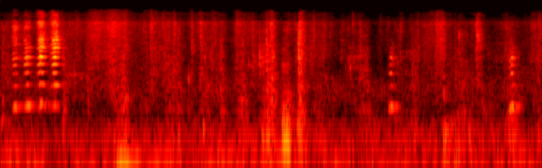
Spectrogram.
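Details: Newborn goat kid Joel, within his first hour of life, recorded on a GoPro beside his calm mother Penny: a burst of high, quavering bleats at the start, then two short, softer bleats later, over rustling straw and movement.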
